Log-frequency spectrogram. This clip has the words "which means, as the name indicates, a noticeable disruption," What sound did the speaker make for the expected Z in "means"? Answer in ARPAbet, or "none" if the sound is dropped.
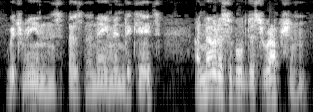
Z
